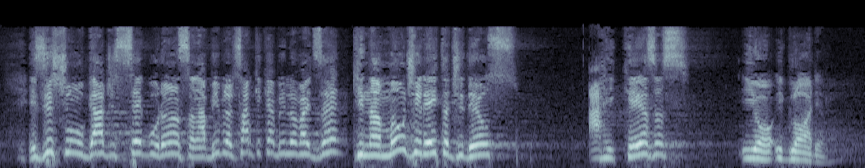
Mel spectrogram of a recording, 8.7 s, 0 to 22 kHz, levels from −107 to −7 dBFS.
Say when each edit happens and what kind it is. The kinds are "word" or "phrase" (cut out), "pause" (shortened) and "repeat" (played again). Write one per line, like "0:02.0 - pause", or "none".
0:03.5 - pause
